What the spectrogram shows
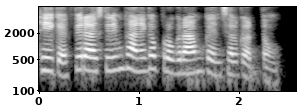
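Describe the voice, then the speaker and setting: A woman's voice: high voice, fast, dark tone, a little hiss or hum, close to an everyday voice. A woman voicing a young newlywed husband who scolds and coaxes his wife by turns, in a storybook reading. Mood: coaxing. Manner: scolding, then coaxing. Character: young newlywed husband, stern yet doting.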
